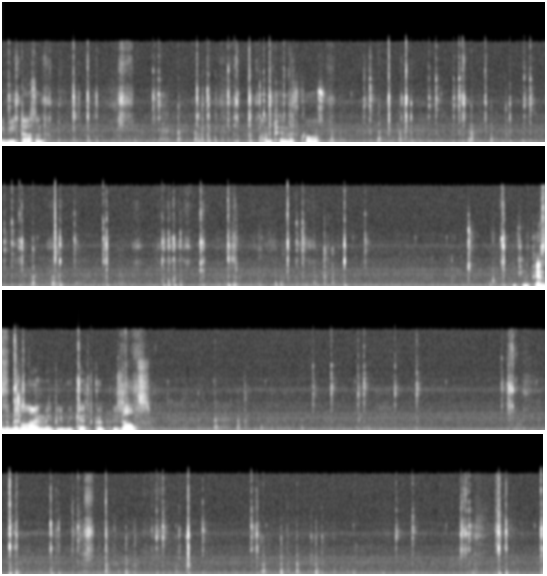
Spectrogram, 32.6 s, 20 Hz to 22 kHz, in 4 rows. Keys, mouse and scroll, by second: 1.6 u, 3.2 a, 3.4 a, 4.1 a, 4.6 alt+p, 5.7 right click, 5.9-7.9 middle drag, 9.4-10.9 drag, 9.4 right click, 10.9 a, 11.1 a, 11.8 alt+p, 12.8 right click, 13.1-15.6 drag, 13.8 right click, 16.8 p, 17.6 u, 19.5-21.2 middle drag, 21.2 right click, 21.9 click, 22.6-24.2 right drag, 24.8 p, 25.4 u, 26.3 middle click, 27.1-28.8 right drag, 27.6-29.5 drag, 28.6-31.3 middle drag, 30.6-32.4 right drag, 32.1 p.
